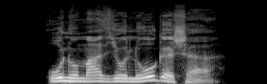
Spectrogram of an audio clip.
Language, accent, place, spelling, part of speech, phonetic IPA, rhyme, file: German, Germany, Berlin, onomasiologischer, adjective, [onomazi̯oˈloːɡɪʃɐ], -oːɡɪʃɐ, De-onomasiologischer.ogg
- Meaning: inflection of onomasiologisch: 1. strong/mixed nominative masculine singular 2. strong genitive/dative feminine singular 3. strong genitive plural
